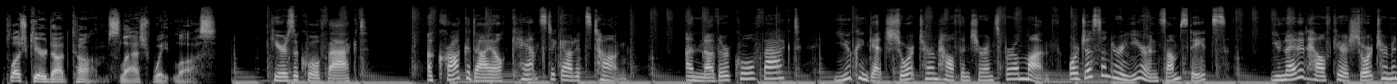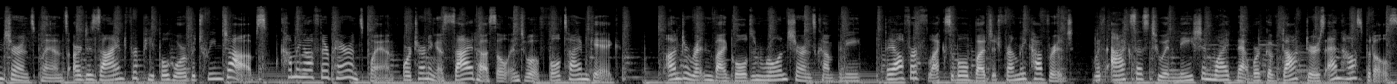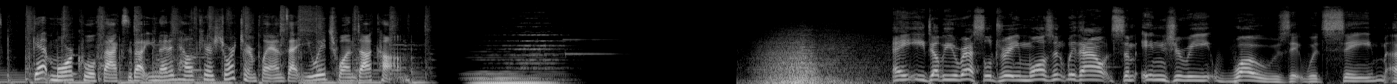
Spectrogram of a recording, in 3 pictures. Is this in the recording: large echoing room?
no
